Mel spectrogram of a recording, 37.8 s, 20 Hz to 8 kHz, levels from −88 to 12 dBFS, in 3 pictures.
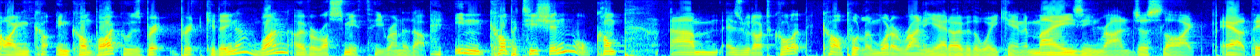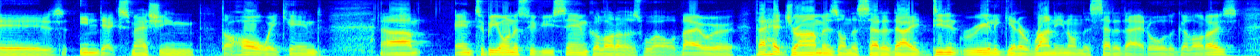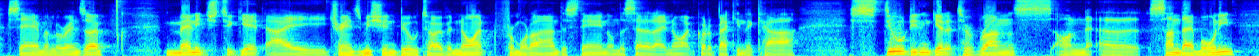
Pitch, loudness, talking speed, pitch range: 95 Hz, -23 LUFS, 180 wpm, 90-110 Hz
